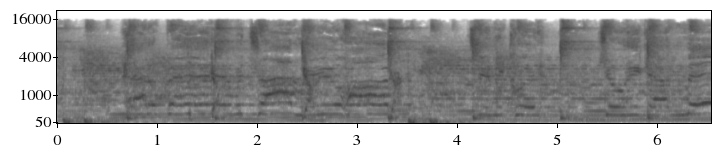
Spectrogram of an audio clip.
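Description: A loud, steady 1980s rock song plays, with sharp snare drum hits landing in a regular beat over dense, sustained guitar chords.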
